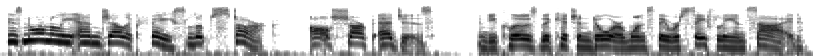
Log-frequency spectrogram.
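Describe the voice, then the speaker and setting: A woman narrating an audiobook in a measured, steady storytelling manner. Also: mid-range voice, no echo, clean studio sound.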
